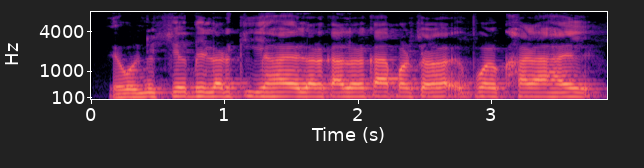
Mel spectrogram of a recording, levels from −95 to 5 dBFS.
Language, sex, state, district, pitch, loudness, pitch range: Hindi, male, Bihar, Samastipur, 145 Hz, -21 LUFS, 145-150 Hz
